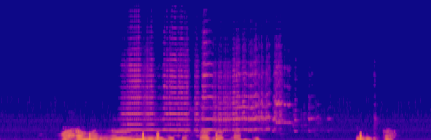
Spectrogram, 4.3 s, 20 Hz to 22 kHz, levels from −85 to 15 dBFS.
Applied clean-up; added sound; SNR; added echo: none; Squeak; 15 dB; none.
